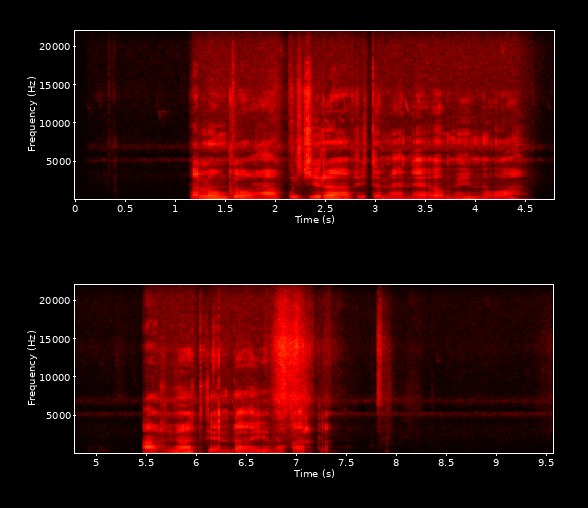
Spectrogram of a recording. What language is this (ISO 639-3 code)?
som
